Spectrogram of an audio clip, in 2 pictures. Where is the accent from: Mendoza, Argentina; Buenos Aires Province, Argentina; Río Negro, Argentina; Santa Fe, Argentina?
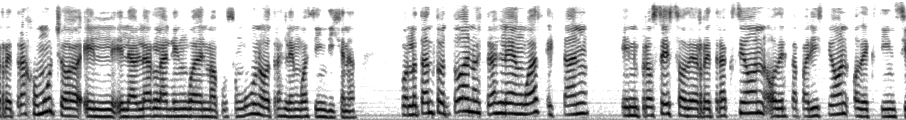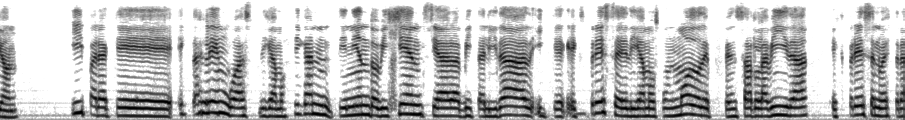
Buenos Aires Province, Argentina; Los Toldos; Nosotros somos de Los Toldos, en la provincia de Buenos Aires, y seguimos siendo mapuches a pesar de la gran distancia que hay entre ustedes y nosotros.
